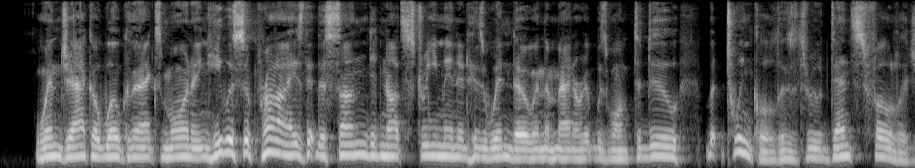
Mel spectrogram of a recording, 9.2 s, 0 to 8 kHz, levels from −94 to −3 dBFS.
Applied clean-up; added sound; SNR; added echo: none; none; none; none.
